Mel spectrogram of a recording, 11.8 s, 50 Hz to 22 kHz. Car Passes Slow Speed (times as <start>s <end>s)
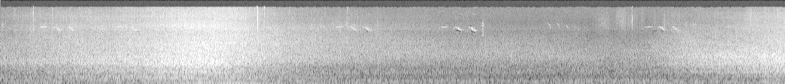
0.6s 5.1s, 9.2s 11.7s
